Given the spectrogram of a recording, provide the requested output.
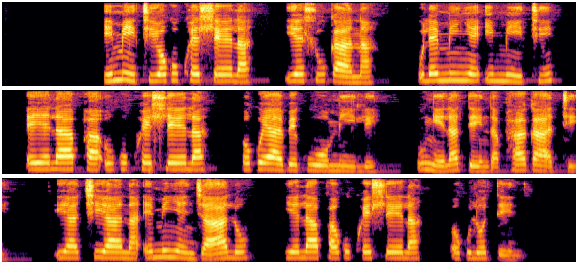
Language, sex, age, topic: North Ndebele, female, 36-49, health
